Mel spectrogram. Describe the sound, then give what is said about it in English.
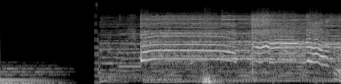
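After a brief muffled sound and a moment of silence, a large crowd erupts into loud, sustained high-pitched screaming and cheering that swells and holds to the end. “Gotta get the screams.”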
